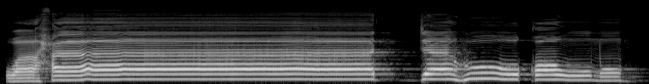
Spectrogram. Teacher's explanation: Kemudian pada ayat 80 ada lagi mad lazim mustaqal kilmi. Ha kita panjangkan dulu 6 harokat baru ditasydidkan ke huruf jim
